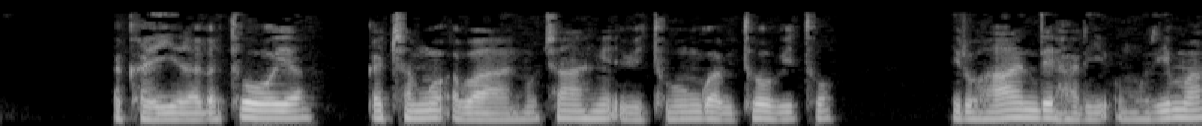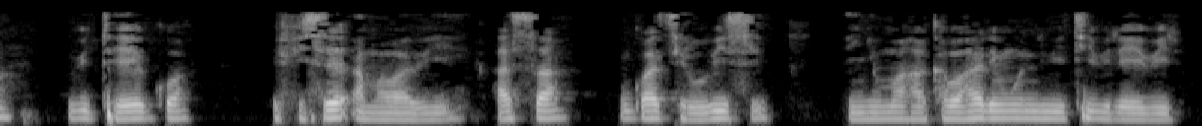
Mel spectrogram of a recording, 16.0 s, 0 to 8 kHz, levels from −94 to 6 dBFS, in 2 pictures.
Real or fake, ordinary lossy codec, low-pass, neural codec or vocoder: real; MP3, 24 kbps; 7.2 kHz; none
